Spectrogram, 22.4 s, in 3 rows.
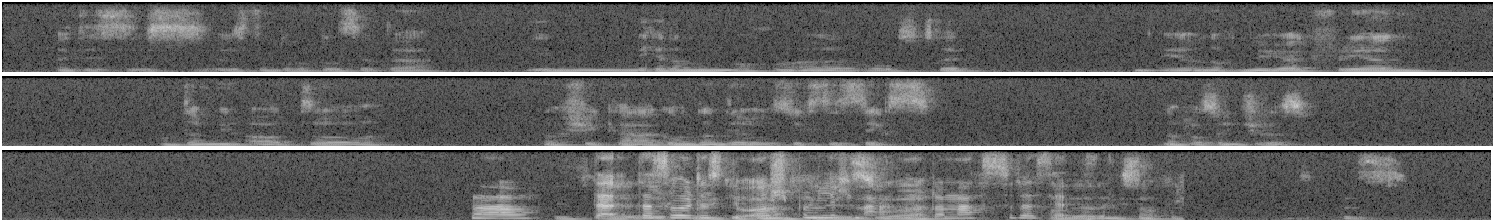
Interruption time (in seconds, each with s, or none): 17.9 s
